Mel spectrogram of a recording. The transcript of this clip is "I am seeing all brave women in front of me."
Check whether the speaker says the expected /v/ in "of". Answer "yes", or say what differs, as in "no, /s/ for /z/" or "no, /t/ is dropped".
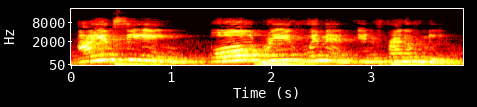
yes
